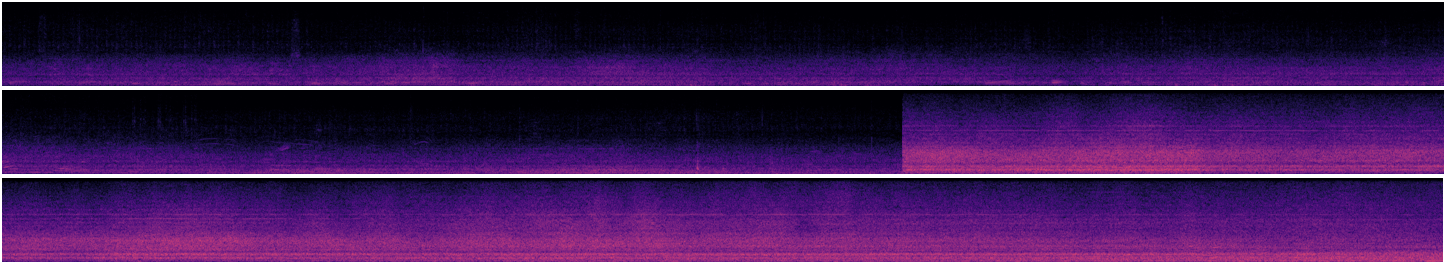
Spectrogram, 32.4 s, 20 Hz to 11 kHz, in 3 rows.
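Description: Airbus A320 jet engines running at low taxi power as the airliner rolls past, a steady whine. It is faint at first, then much louder and fuller from a little past halfway.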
